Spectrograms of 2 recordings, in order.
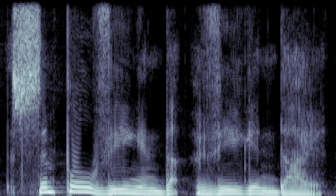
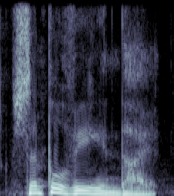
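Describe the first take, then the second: First: Tripping over the words, restarting; stuttering. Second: Said in the usual way. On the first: Real, not acted. Vlogger stumbling over diet advice to viewers, real stutter. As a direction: stumble and restart mid-word. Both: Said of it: "Excuse me, I'm stuttering".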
